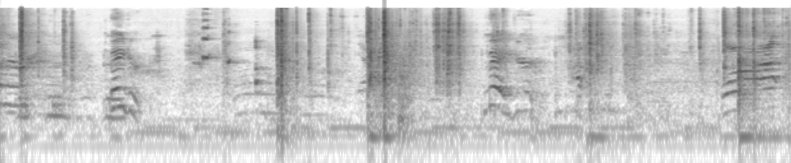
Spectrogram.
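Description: Plastic toy trucks clack and knock on a table.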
